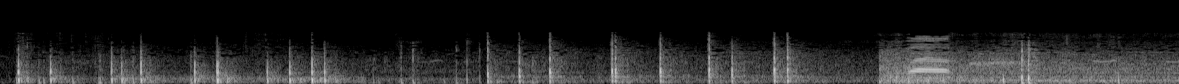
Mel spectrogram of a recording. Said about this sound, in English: Oh, here we go. Oh, really? Fireworks have begun. Hey, it's starting.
